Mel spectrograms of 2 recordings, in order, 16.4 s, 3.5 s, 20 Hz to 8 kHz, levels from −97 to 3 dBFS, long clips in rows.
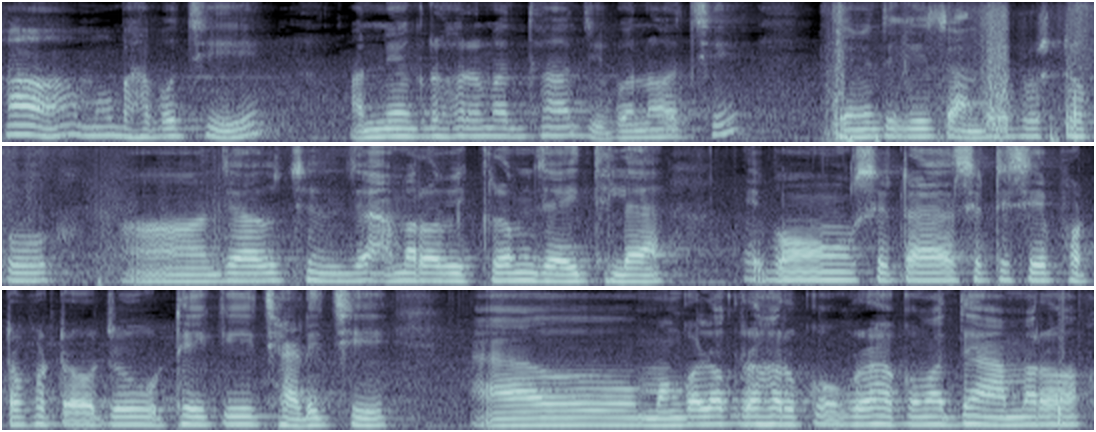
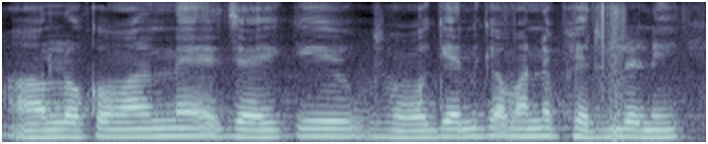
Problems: background sounds at intervals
